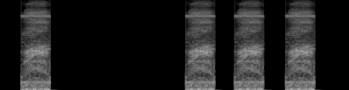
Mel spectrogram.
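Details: From its perch in a tree, a crow gives four raspy caws: a single call, a long silence, then three in quick succession.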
